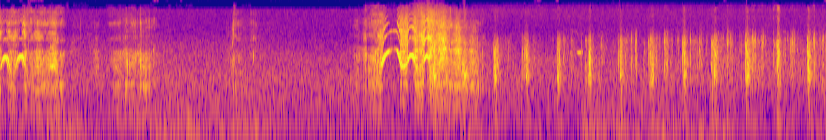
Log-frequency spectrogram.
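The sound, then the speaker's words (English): A horse lets out a loud, wavering whinny near the middle, followed by a steady run of hooves clopping on a hard surface as horses are brought into a paddock, with faint rustling and bustle throughout. “Let's get those horses inside the paddock and try and get inside unnoticed.”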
